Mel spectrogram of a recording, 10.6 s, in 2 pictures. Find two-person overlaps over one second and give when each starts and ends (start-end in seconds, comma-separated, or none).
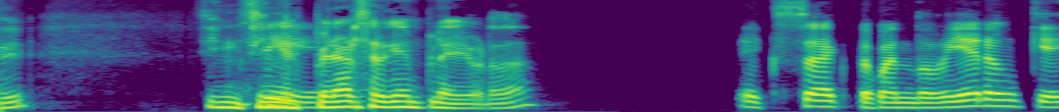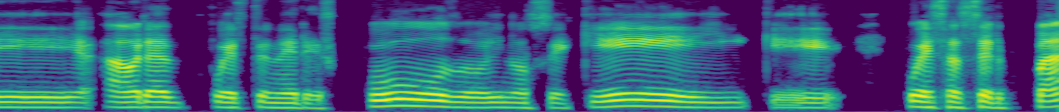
none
